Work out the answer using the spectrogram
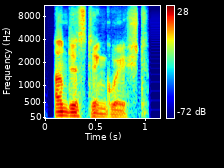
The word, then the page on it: Undistinguished: British English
